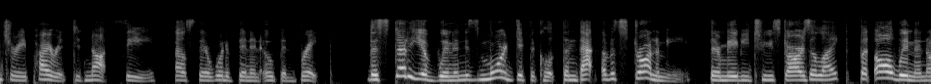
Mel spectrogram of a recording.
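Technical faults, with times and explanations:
Throughout, Opus voice compression: the speech is muffled and hoarse, with a slightly robotic edge, and nothing reaches above about 8 kHz. Its linear-prediction voice coder is codifying the excitation coarsely, which fits a bitrate near 10 kbps.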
